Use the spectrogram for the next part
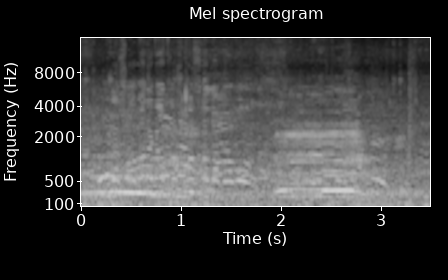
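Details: At Raniganj haat in Dinajpur, a cow offered for sale with her calf lows twice: a short flat moo, then a longer level one about a second later. Market hubbub and men talking fill the background.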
